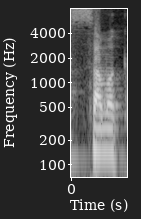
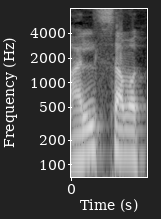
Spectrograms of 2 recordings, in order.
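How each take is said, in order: First: The l blends into the s sound. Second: The l is clearly pronounced before s. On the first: The speaker calls it right. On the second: The speaker calls it wrong.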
